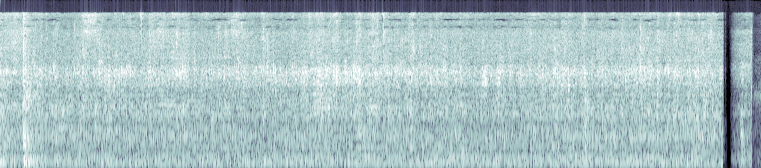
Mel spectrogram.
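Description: Stir-fried eggplant and vegetables sizzling in a frying pan while being stirred with a spatula, a steady frying noise with a few light scrapes and clicks. It cuts off suddenly near the end.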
